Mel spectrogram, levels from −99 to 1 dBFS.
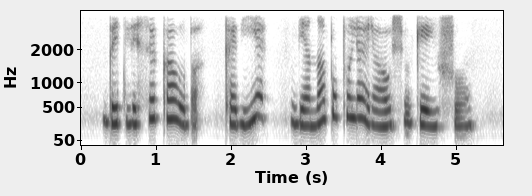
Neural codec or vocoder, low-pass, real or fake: autoencoder, 48 kHz, 32 numbers a frame, DAC-VAE, trained on Japanese speech; 3.6 kHz; fake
